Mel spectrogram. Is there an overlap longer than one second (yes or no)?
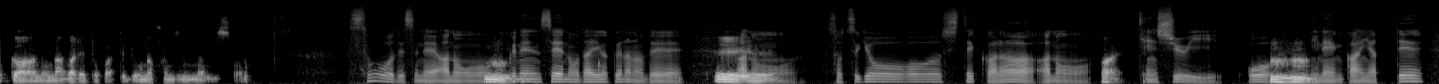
no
